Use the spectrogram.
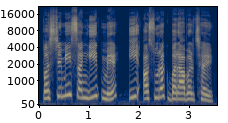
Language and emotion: Maithili, neutral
